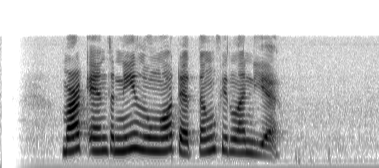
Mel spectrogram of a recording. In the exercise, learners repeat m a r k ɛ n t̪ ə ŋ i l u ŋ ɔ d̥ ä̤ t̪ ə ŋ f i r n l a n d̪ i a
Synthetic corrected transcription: m a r k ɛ n t̪ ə n i l u ŋ ɔ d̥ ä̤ t̪ ə ŋ f i n l a n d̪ i a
